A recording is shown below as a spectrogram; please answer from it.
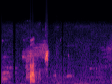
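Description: A single short spoken word, "Cool," then faint room tone.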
